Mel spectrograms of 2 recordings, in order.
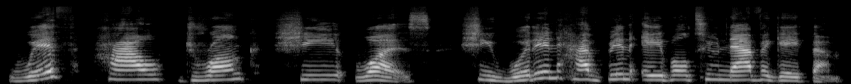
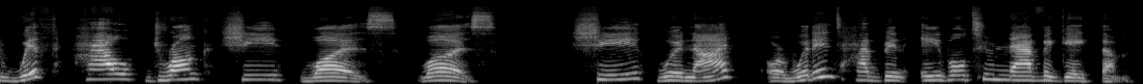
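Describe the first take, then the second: First: It is said at a normal pace. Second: It is said slowly.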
